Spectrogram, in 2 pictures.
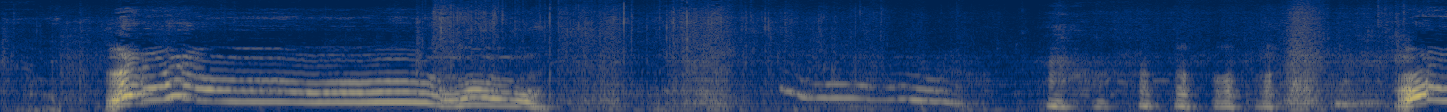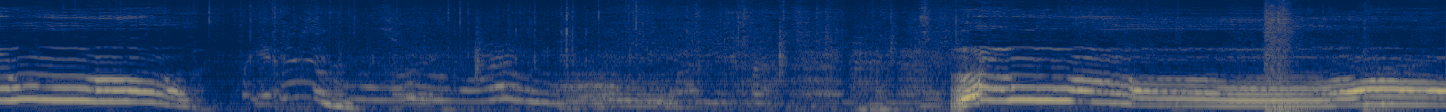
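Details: Siberian Husky calling on its best friend at Christmas. Several bending, wavering howls alternate with a run of short rapid yips and woo-like moans. A final long howl trails slightly downward.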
